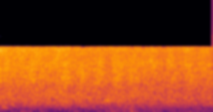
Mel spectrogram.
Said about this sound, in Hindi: तो जोर से ताली बजाओ।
